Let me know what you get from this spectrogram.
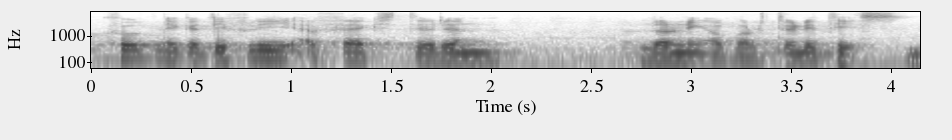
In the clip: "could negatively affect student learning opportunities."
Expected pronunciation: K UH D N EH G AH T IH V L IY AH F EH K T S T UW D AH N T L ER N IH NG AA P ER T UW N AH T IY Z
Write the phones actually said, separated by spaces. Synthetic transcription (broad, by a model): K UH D N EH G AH T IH F L IY AH F EH K T S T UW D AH N L ER N IH NG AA P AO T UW N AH T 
